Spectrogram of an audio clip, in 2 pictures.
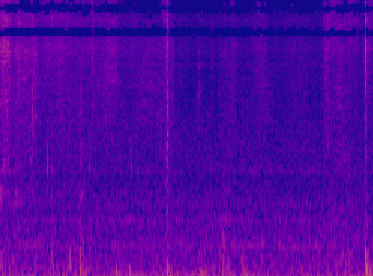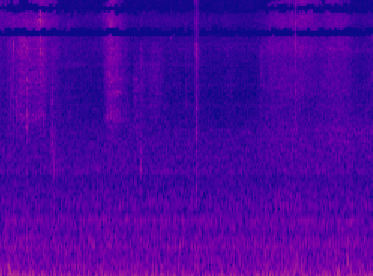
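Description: Car engine running, heard from inside the cabin as a steady low rumble, with a few soft knocks.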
